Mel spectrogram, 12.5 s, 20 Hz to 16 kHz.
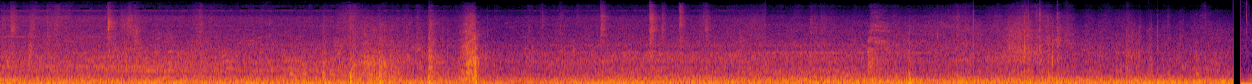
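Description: Steady hum and rush of a parked Boeing 737's cabin air system, with scattered clicks and knocks from passengers boarding.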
